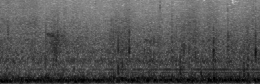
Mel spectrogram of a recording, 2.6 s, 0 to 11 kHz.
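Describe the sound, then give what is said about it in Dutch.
Three people walk steadily outdoors in Utrecht, from the Utrecht archive to Ingenhoutstraat in Tuindorp, their overlapping soft footsteps over a constant low street rumble, moderately loud, with no one speaking. “Omdat dat maar 10 minuten wandelen is van het Utrechtse archief, lopen we met z'n drieën naartoe.”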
